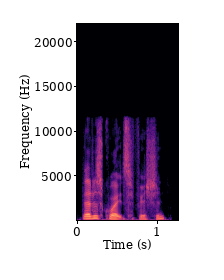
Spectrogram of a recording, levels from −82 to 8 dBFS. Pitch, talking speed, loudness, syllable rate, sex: 200 Hz, 190 wpm, -19 LUFS, 6.8 syllables/s, female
